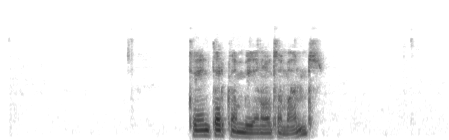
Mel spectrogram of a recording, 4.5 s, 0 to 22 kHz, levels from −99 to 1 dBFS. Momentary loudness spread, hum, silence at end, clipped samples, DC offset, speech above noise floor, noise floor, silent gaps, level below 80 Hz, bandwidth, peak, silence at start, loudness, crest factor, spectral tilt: 12 LU; none; 1.3 s; under 0.1%; under 0.1%; over 64 dB; under -90 dBFS; none; -76 dBFS; 7 kHz; -8 dBFS; 1.9 s; -27 LUFS; 22 dB; -6.5 dB/octave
